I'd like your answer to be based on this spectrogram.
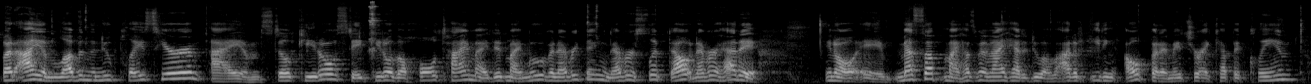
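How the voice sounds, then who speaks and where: A middle-aged American woman with a tongue piercing hosts a keto eating show, chatting casually to viewers and pausing to chew as she eats. Her voice is fairly low, animated and fairly bright in tone.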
